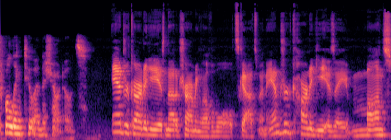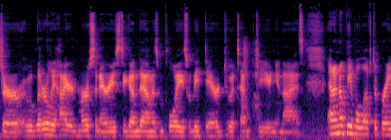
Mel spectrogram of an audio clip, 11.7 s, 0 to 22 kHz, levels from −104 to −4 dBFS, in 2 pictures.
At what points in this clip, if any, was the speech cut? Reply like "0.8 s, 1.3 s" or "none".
1.5 s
